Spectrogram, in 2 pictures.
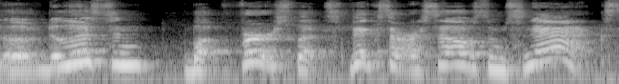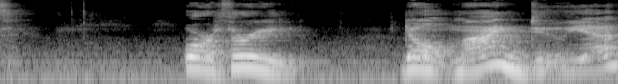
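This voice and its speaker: A high-pitched put-on character voice from a woman at a fairly slow pace. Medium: read story. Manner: clipped, breezy.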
